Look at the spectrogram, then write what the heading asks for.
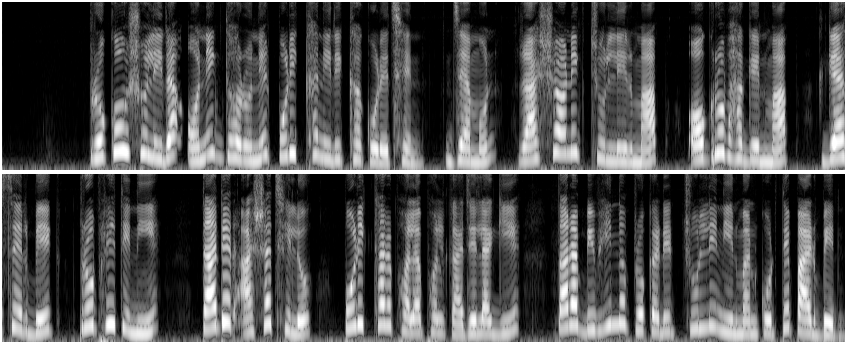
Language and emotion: Bengali, neutral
